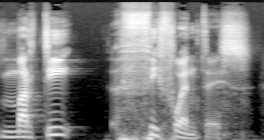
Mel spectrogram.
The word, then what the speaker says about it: Martí Cifuentes: Let's get the pronunciation elephant out of the room first, because it's Martí Cifuentes.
